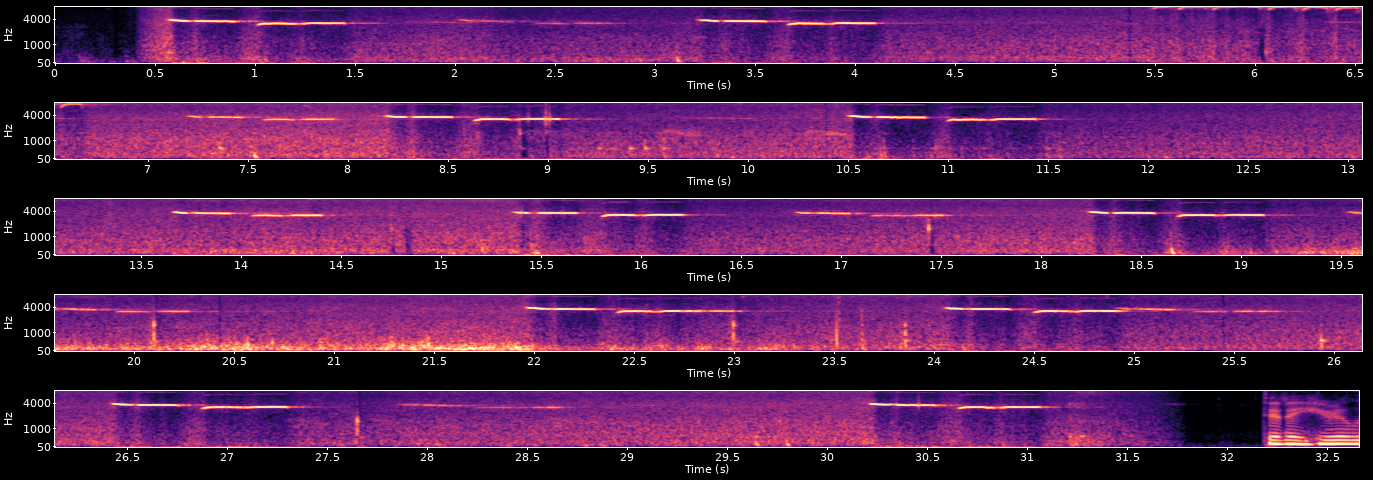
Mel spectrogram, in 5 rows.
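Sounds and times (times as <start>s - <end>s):
steady hiss of noise: 0.0s - 32.3s
chickadee spring song of clear high two-note whistles: 0.5s - 4.3s, 7.2s - 9.2s, 10.4s - 11.6s, 13.7s - 14.6s, 15.4s - 17.6s, 18.2s - 20.3s, 22.0s - 23.1s, 24.0s - 28.8s, 30.2s - 31.8s.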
